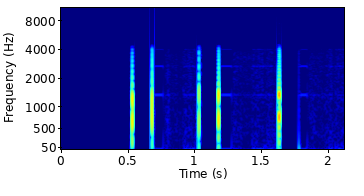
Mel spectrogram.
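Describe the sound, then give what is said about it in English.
Telephone keypad tones sound as a code is entered for a private conference room: five short, sharp beeps in an uneven rhythm on a silent line, followed by a faint click. “Please enter the 3-digit room key to enter the private conference room.”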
